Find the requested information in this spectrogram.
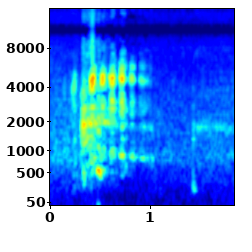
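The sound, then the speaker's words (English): A goat gives a single wavering bleat, loud and nasal with a quivering, stepped pitch, lasting about three-quarters of a second, followed by a faint short grunt and quiet background. “GOATS”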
